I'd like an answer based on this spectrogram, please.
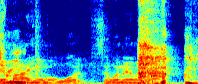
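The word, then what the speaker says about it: שָׁמַיִם: Shemayim would be actually that's how that's pronounced.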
